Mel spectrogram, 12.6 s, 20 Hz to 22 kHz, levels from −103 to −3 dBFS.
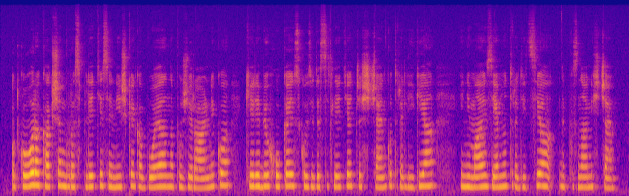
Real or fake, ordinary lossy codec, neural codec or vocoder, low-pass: real; none; none; 19.8 kHz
